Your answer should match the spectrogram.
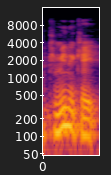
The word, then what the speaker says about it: communicate: And as we have seen, communicate is verbal, that ate will be the long value, communicate, and you can hear it.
